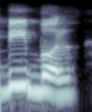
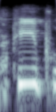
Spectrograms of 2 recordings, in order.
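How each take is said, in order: First: The word starts with a B sound. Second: The word starts with a P sound. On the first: "they say" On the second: "if they say"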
